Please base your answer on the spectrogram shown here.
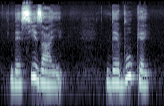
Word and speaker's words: bouquets: Des bouquets. s à la fin ما كنطقوهاش.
